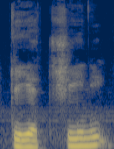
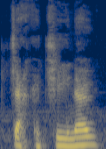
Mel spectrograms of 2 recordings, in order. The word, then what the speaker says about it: Giacchino: The music by Michael Giacchini. I can never pronounce his name. He did Up and Star Trek. I've always liked his music. Probably he's my second favourite composer after John Williams. Giacchino?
